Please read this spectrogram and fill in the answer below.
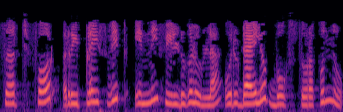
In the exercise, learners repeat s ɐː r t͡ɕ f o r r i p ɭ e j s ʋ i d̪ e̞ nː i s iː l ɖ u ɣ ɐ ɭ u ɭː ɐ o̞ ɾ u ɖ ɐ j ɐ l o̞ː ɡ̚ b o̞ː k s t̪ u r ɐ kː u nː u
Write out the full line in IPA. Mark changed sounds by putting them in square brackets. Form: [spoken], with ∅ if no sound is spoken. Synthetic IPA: s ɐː r t͡ɕ f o r r i p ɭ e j s ʋ i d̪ e̞ nː i [f] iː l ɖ u ɣ ɐ ɭ u ɭː ɐ o̞ ɾ u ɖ ɐ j ɐ l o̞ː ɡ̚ b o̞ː k s t̪ u r ɐ kː u nː u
